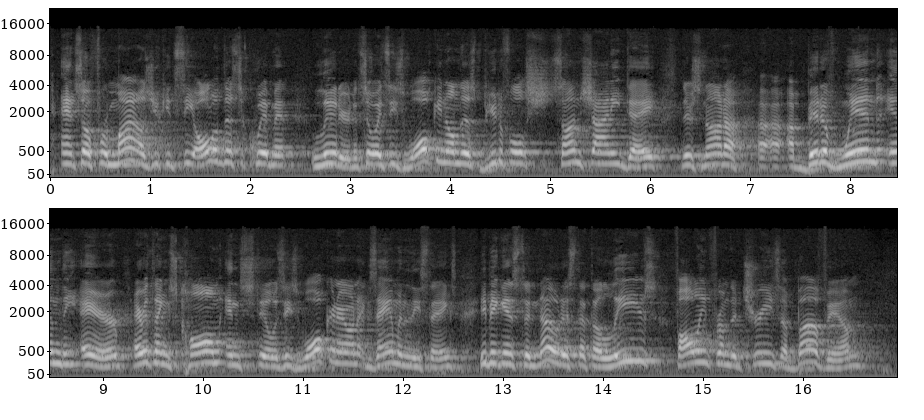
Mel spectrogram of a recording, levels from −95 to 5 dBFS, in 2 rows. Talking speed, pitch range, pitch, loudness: 200 wpm, 190-240 Hz, 220 Hz, -26 LUFS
